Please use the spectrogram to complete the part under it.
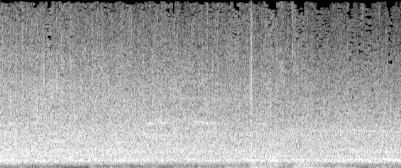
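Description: A heavy body thuds onto a wrestling mat.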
